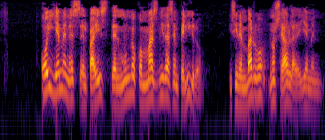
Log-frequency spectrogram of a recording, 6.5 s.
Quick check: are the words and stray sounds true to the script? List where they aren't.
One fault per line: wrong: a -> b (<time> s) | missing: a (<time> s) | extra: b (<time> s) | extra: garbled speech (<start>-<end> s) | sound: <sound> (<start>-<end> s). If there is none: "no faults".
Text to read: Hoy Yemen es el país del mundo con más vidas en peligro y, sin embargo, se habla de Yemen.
extra: no (5.4 s)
